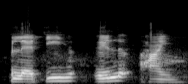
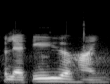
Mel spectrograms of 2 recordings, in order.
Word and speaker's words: Platyrrhini: इनफ्ला order रहता है प्लेटिलहाइन, प्लेटिलहाइन, हाँ कि ना? इनका इनफ्ला ऑर्डर क्या लेता है, प्लेटिलहाइन, पैथेहिनी, सॉरी, हाइन पढ़ता हूँ मैं।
